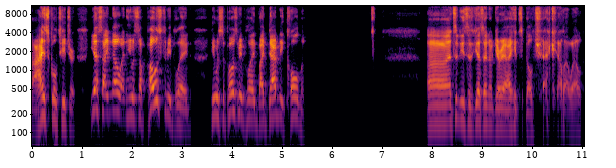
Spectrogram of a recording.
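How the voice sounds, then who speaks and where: This livestream host reads chat messages out loud, drifting into rambling wry commentary as his voice wears out. He speaks on the high side with a sharp tone.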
